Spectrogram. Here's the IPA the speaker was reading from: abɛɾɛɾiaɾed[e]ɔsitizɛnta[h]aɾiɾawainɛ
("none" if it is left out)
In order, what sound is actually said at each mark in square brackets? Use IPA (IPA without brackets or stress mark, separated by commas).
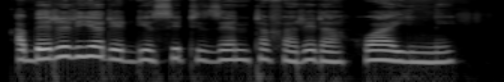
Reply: i, f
